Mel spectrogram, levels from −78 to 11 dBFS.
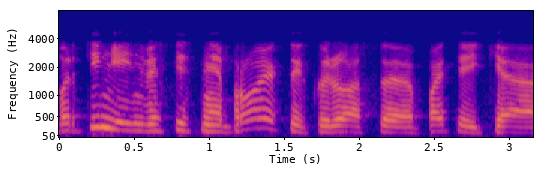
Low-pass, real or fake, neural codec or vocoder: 7.2 kHz; real; none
